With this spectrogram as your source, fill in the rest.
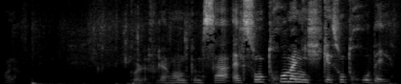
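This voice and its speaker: A woman's voice: medium pitch, fairly quick, vocal fry, a little hiss or hum. A woman with a slightly blocked, nasal voice, chatting enthusiastically in a casual haul video about her new craft supplies. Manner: chatty and enthusiastic, gushing over purchases. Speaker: scrapbooking vlogger.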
